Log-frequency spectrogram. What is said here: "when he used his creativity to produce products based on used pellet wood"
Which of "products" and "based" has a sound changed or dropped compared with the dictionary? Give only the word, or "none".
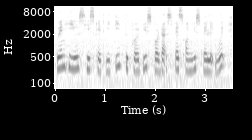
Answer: based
